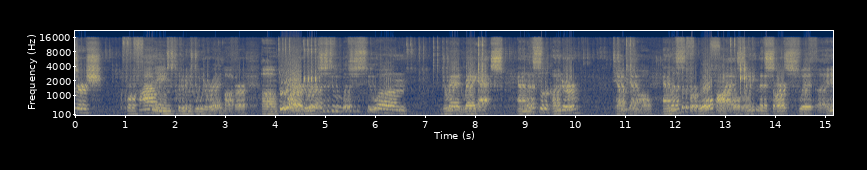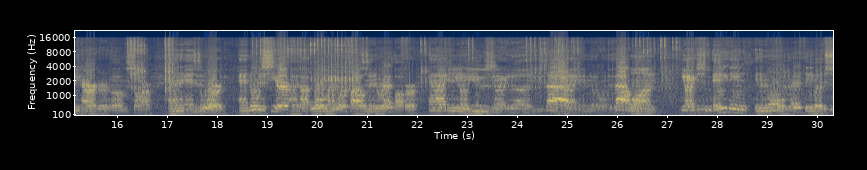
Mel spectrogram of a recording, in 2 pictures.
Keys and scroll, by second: 4.1 Down, 4.2 Down, 4.6 Up, 4.8 Up, 6.7 Down, 6.8 Down, 8.1 Return, 11.1 Return, 12.1 -, 13.3 typing, 16.0-16.9 typing, 17.0 Return, 18.7 Down, 18.9 Down, 19.0 Down, 19.2 Down, 19.9 Up, 20.0 Up, 20.2 Up, 20.3 Up, 22.1 o, 24.3 ctrl+x, 24.5 o, 24.9 ctrl+n, 25.2 o, 26.6 ctrl+x, 26.7 o, 26.9 ctrl+x, 27.2 1.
